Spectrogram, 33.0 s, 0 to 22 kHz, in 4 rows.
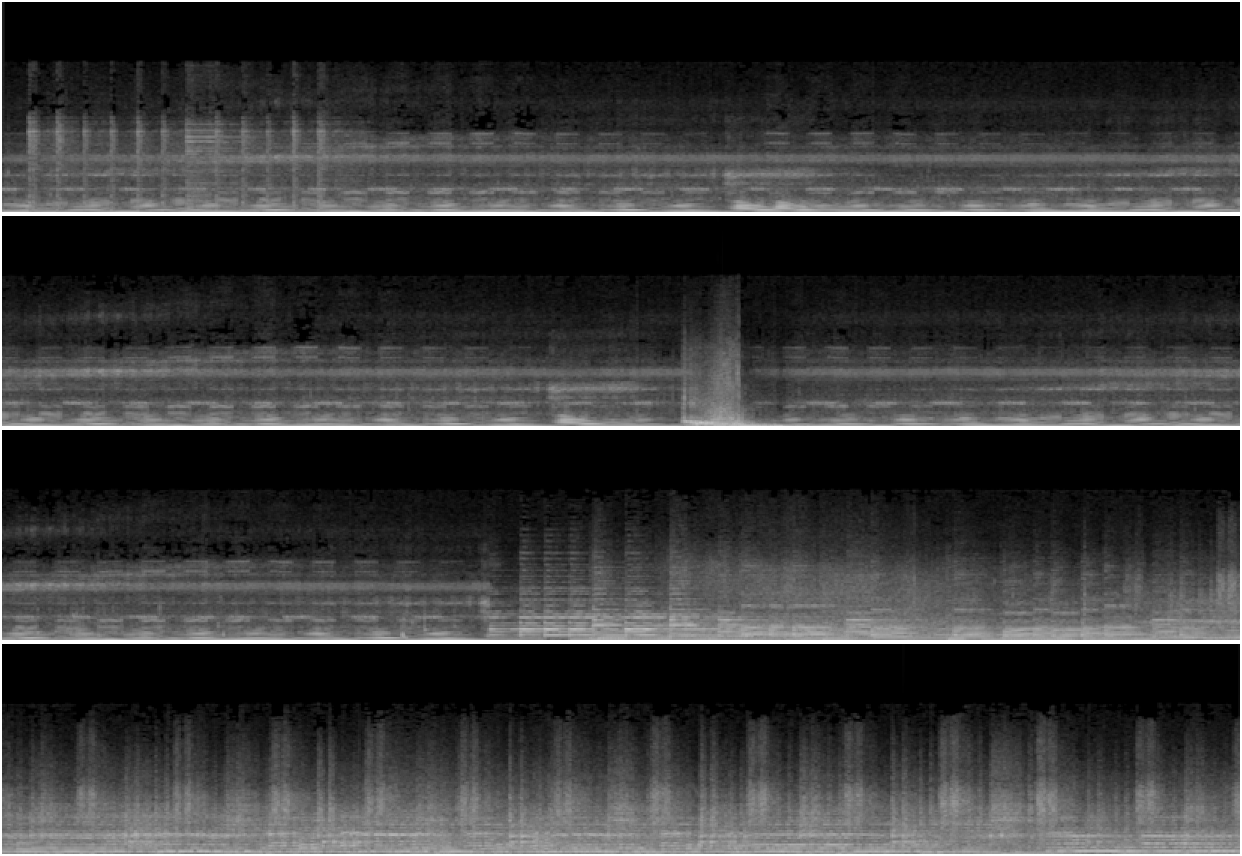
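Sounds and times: loud falling whoosh: 12.8 - 13.8
repeating pulsing pattern: 12.8 - 13.9
low steady drone: 12.8 - 14.1.

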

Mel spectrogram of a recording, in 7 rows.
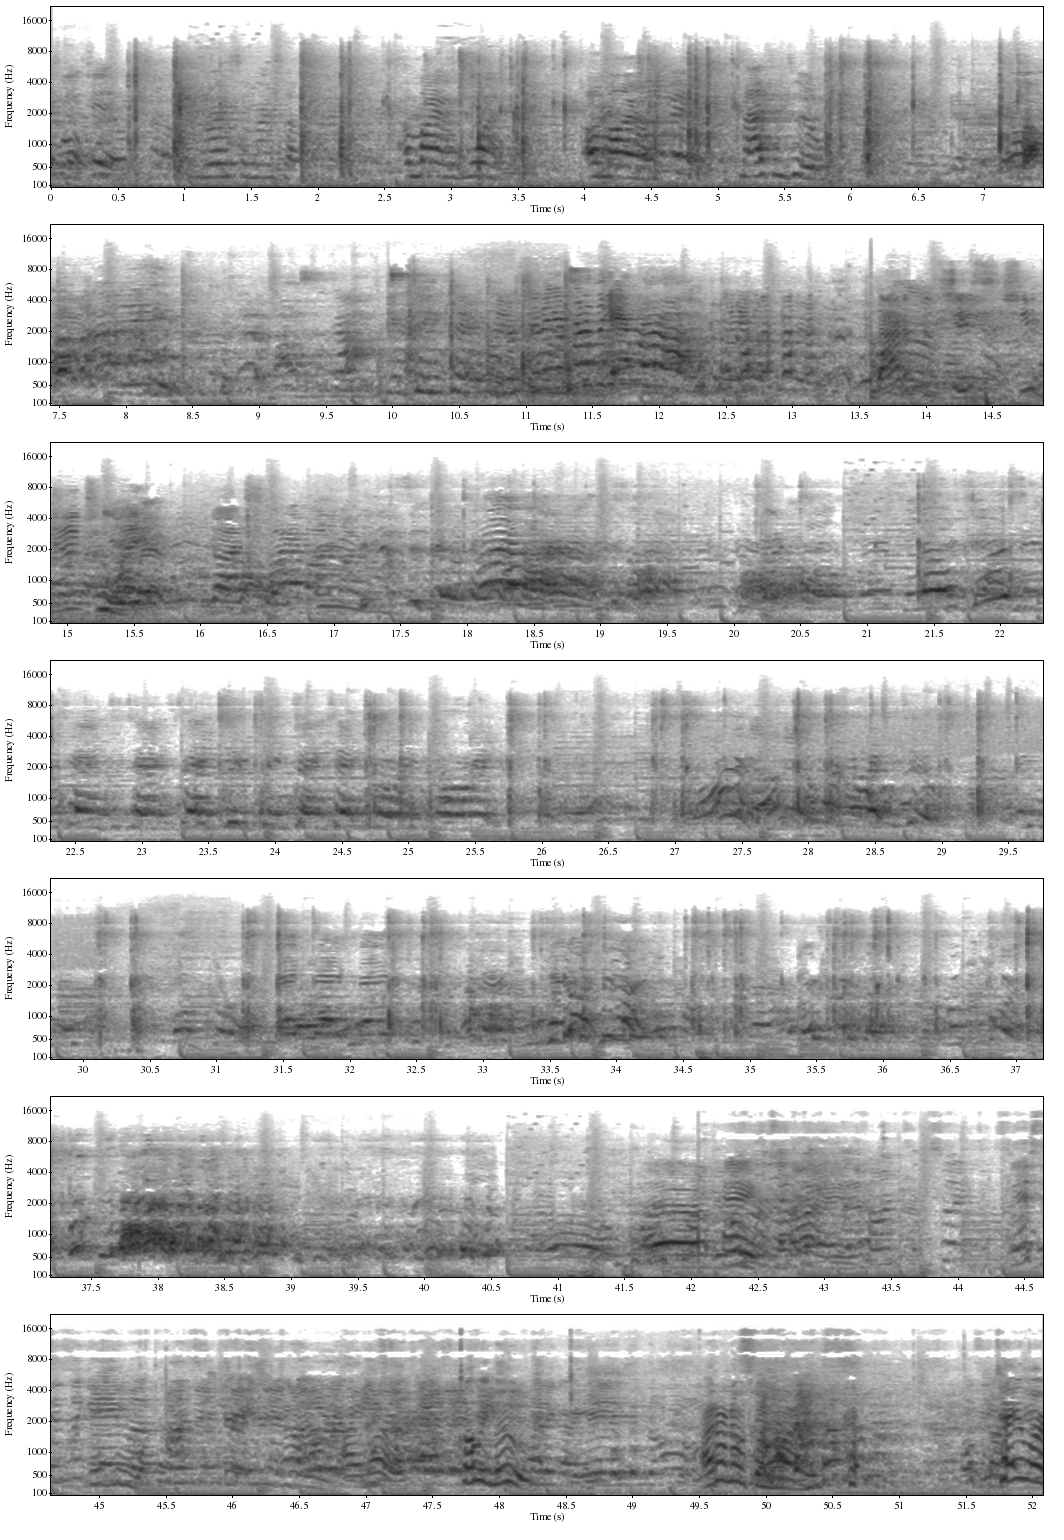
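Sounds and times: girls talking over one another: 0.0 - 52.0.

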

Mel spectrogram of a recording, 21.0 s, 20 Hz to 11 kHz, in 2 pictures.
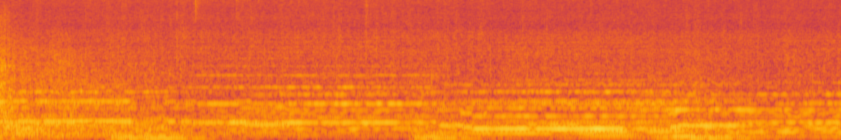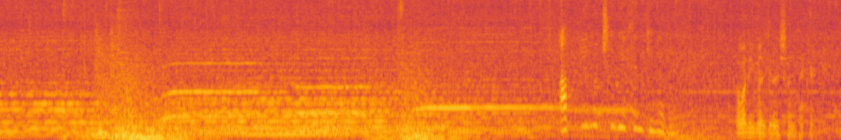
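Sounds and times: soft background music: 0.0 - 21.0
steady rain falling: 0.0 - 21.0.

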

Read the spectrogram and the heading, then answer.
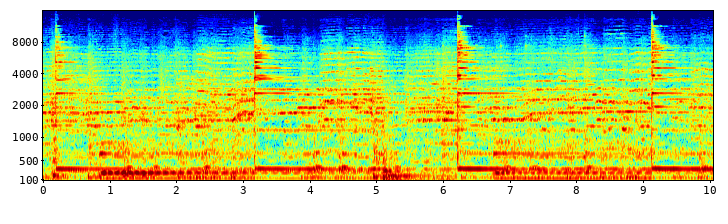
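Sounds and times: bell ringing: 0.0 - 10.0
reed wind instrument: 0.0 - 10.0.

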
